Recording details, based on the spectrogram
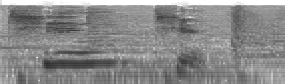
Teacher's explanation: Pay attention that 听 is a single syllable and the second 听 is pronounced in a neutral tone.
